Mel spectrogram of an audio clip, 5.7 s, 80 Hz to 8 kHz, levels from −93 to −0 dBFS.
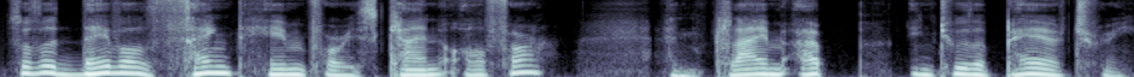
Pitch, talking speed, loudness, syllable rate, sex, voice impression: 160 Hz, 170 wpm, -16 LUFS, 4.4 syllables/s, male, masculine, adult-like, slightly thin, tensed, powerful, bright, soft, intellectual, slightly refreshing, friendly, lively, kind, slightly light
